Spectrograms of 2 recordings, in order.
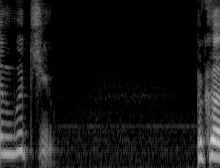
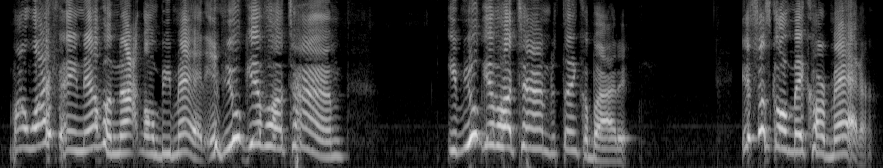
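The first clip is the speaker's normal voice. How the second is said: higher, louder scolding shout; furious tirade; 6 semitones higher, 4 dB louder than usual. Retold or imitated. Yelling at ex-husband who unblocked her, furious. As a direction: tear into him, full volume. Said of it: "And I'm like".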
